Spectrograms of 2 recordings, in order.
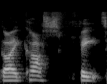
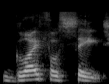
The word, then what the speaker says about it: glyphosate: popped to my mind was the Roundup that glycos Fates I always say it wrong but uh the you know Glide glyphosate yes and they're um in our streams and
